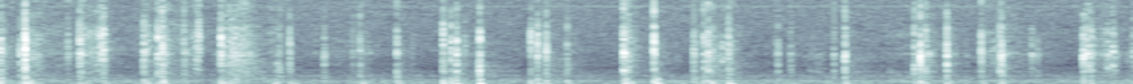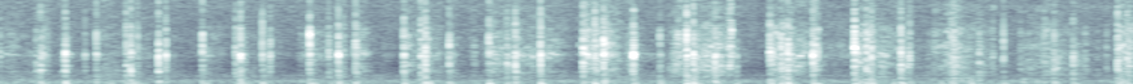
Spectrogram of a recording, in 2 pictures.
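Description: Fingertips and nails tap and scratch the surface of a flat, empty-looking, hand-sized dark grey paper envelope held up near the face. A dense run of quick, dry papery taps and scratchy rustles with bright crisp edges continues steadily throughout, each tap dying away almost instantly.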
